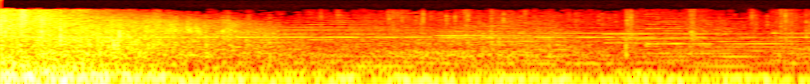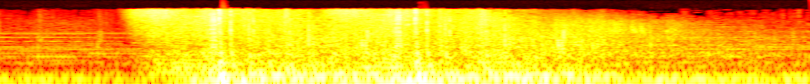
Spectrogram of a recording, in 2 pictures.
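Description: A Confringo fire spell in Hogwarts Legacy erupts into a loud, close booming blast midway through, whose roar lingers for a few seconds over a steady rumbling game background.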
